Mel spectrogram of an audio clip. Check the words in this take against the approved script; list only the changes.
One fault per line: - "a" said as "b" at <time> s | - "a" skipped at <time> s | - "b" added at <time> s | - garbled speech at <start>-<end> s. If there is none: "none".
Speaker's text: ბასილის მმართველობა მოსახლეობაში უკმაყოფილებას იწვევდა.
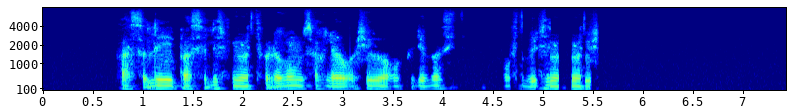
- garbled speech at 4.6-5.6 s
